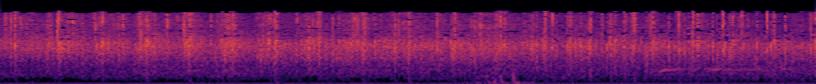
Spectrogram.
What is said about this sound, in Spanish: vitoreando.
